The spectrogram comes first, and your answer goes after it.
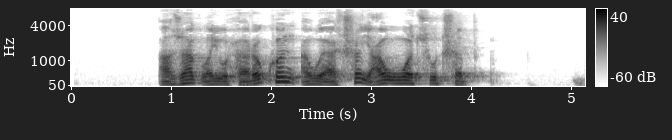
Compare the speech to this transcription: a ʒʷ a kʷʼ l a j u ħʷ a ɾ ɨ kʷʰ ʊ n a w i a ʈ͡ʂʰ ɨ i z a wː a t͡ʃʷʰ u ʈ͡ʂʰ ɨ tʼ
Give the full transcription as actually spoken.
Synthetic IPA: a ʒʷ a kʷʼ l a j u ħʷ a ɾ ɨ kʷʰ ʊ n a w i a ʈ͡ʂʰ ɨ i ʕ a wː a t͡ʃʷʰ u ʈ͡ʂʰ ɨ pʼ

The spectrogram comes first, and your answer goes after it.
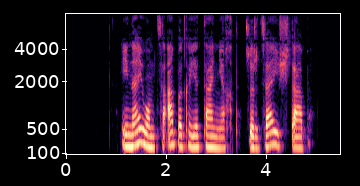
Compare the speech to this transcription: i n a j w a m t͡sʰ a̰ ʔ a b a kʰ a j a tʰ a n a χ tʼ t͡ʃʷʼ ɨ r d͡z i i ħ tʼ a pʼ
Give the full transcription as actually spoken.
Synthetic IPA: i n a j w a m t͡sʰ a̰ ʔ a b a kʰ a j a tʰ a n a χ tʼ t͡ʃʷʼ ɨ r d͡z a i ʃ tʼ a pʼ

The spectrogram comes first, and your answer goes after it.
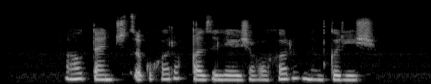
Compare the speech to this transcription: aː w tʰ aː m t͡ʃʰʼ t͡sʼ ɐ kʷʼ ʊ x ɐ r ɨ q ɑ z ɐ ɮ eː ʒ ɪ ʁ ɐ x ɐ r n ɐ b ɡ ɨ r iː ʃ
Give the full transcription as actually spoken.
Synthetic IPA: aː w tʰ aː n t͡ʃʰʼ t͡sʼ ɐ kʷʼ ʊ x ɐ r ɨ q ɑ z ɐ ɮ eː ʒ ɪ ʁ ɐ x ɐ r n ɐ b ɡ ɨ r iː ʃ

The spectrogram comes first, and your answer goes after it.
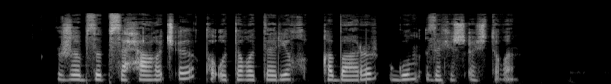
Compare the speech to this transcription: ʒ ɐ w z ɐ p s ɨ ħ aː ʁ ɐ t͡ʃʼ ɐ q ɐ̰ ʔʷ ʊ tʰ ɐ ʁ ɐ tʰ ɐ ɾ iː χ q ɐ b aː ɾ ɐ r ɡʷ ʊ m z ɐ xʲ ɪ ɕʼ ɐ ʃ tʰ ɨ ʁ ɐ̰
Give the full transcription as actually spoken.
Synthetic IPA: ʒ ɐ b z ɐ p s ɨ ħ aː ʁ ɐ t͡ʃʼ ɐ q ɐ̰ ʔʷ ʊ tʰ ɐ ʁ ɐ tʰ ɐ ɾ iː χ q ɐ b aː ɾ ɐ r ɡʷ ʊ m z ɐ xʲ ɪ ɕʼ ɐ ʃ tʰ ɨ ʁ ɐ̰

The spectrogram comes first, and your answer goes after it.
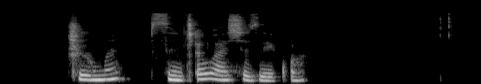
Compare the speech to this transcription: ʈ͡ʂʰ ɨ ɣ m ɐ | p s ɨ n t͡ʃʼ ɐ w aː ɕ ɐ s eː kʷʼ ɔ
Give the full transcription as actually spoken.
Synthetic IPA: ʈ͡ʂʰ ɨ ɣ m ɐ | p s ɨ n t͡ʃʼ ɐ w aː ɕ ɐ z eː kʷʼ ɔ

